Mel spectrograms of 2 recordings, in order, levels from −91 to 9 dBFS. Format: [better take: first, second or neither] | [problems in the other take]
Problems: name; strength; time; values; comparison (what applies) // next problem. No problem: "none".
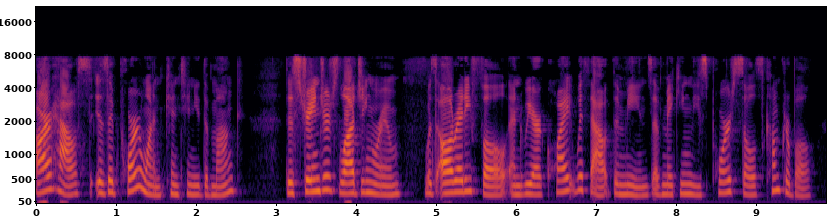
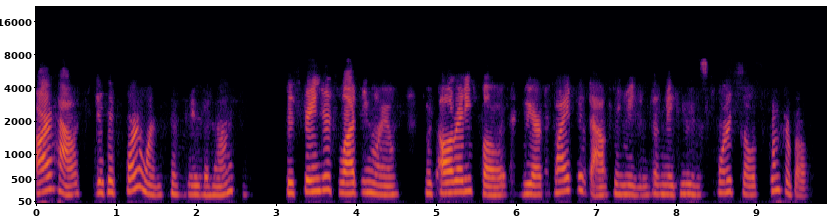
first | noise reduction (neural mask model Resemble Enhance denoiser)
